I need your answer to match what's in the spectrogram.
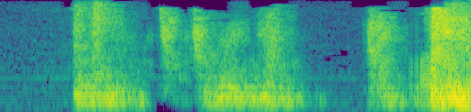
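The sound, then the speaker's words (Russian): A circuit breaker being switched off: a few loud mechanical clunks and rattles in separate bursts, ending on the sharpest one, with no talking. “Ну, упс, реагирует, пищит, я слышу, как я автомат вырубаю.”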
